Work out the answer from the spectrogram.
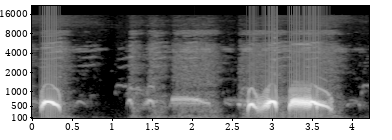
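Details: Spotted dove with a discordant voice. A single loud arched coo is followed by faint, softer coos, then a close phrase of stuttered notes, a hooked coo and a long rough falling coo.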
